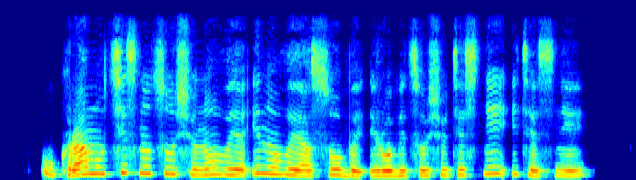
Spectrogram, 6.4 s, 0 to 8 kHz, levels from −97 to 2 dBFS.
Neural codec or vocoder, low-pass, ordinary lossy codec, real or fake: codec, 16 kHz in and 24 kHz out, 1 kbps, XY-Tokenizer; 7.2 kHz; AAC, 48 kbps; fake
